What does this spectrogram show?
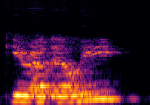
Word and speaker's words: Ghirardelli: they often have um I hope I'm gonna pronounce it correctly is it Ghirardelli yes yeah I also like like dipping chocolate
